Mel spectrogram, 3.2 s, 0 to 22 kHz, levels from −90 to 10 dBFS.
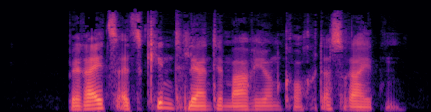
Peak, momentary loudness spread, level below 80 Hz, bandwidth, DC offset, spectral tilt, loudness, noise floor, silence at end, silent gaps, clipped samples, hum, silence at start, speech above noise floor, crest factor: -2 dBFS; 11 LU; -60 dBFS; 15.5 kHz; under 0.1%; -4 dB/octave; -23 LUFS; -78 dBFS; 0.25 s; none; under 0.1%; none; 0.5 s; 55 dB; 22 dB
